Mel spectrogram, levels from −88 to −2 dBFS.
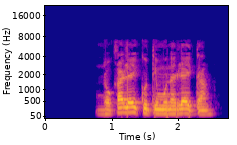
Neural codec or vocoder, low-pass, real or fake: none; 7.2 kHz; real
